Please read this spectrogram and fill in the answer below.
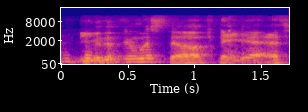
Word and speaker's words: Worcester: You lived in Worester. Okay. Yeah, that's how you pronounce it. Um, not Worcester.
